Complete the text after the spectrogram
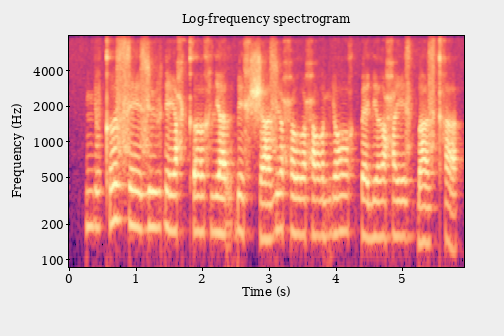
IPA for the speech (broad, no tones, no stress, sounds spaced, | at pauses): nʲ ʌ v kʼ ɤ z s eː z ʉ v ɗ eː ħ kʼ ʌː x lʲ a r ɓ e x ʃ a z ʉ ħ oː ħ ɔː nʲ ɔː x k͡p ɛ lʲ ʌː ħ eː z ɡ͡b a z kʰ a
